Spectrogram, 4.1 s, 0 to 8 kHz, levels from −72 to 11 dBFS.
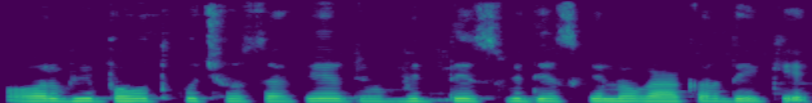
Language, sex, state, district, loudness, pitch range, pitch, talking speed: Hindi, female, Bihar, Sitamarhi, -17 LUFS, 185-195 Hz, 190 Hz, 175 wpm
